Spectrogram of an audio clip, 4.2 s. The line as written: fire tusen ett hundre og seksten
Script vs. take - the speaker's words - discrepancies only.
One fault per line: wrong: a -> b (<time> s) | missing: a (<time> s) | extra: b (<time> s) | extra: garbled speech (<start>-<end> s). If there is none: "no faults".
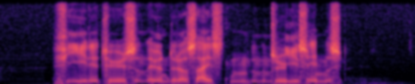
missing: ett (1.5 s)
extra: garbled speech (2.5-3.4 s)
